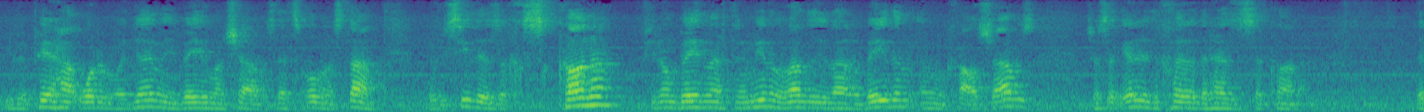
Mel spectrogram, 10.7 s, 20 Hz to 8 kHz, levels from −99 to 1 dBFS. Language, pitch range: English, 135-155 Hz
